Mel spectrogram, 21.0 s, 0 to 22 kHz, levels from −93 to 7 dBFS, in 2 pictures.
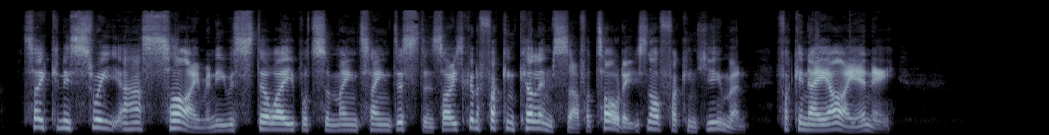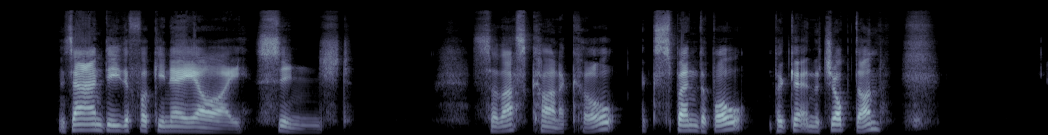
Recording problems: thin; somewhat; fading below 400 Hz

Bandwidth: 15.5 kHz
